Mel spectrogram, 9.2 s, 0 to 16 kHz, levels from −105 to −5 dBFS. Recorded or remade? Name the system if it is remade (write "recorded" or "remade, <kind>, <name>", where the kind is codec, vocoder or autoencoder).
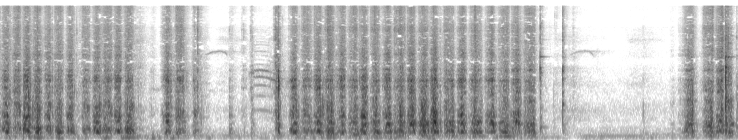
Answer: recorded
